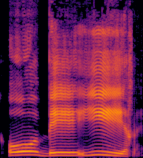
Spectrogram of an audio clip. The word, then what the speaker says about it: obéir: Obéir. Accent aigu, on prononce le E.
